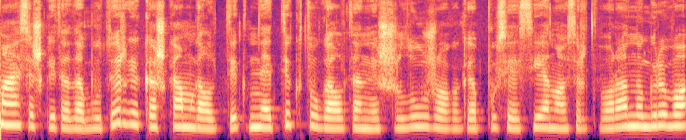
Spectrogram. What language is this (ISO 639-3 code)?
lit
